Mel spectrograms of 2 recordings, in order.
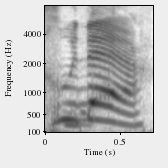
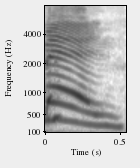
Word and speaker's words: Ruben: Ruder. Pardon? Ruder. Aïe. Prononce Mal très bien. prononciation. Prononce bien, ma chérie. Il ne faut pas souffler, ma puce. Ruben.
